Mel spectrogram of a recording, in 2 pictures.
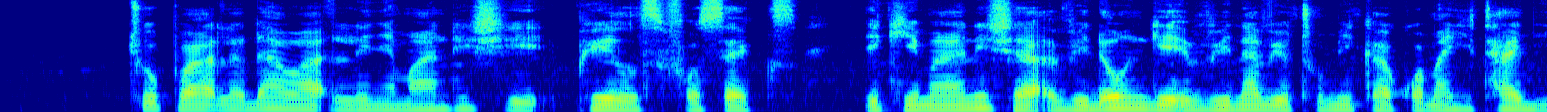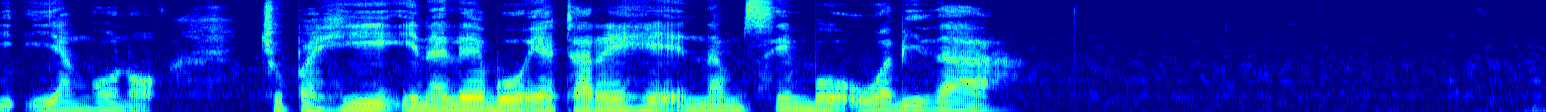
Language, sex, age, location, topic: Swahili, male, 36-49, Wajir, health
